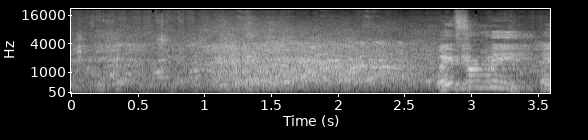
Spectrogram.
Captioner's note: audience laughing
